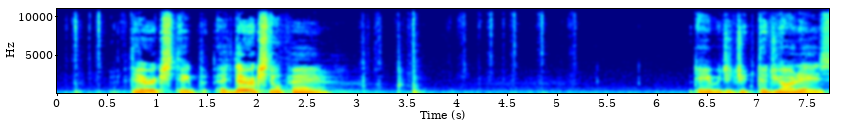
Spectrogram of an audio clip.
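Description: Trading cards rustle and slide softly against each other.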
